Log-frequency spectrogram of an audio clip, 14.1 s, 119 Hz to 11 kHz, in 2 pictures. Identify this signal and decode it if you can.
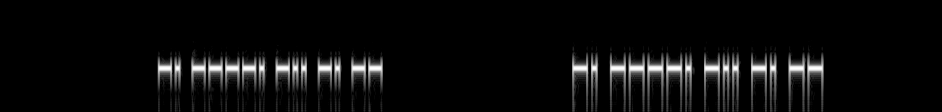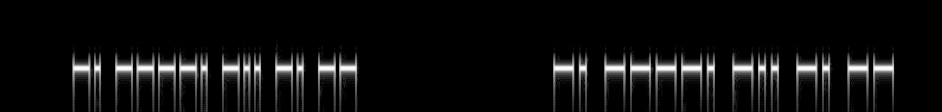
Morse code, heard as a keyed tone, about 32 wpm, 700 Hz. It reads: N9DNM N9DNM N9DNM N9DNM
